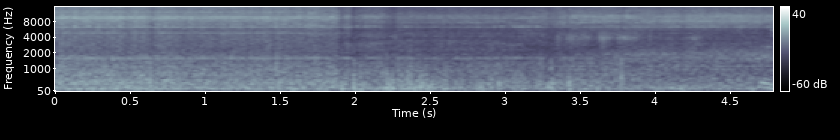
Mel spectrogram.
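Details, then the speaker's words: Hummer H2 6.0L GM engine after replacing alternator with broken shaft that sounded like engine knock: deep, steady exhaust rumble at idle, no knocking or bearing whine from alternator; normal idle. "new generator was installed now listen there's, no noise now Only the rumble of the Exhaust There's no noise from the alternator itself"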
